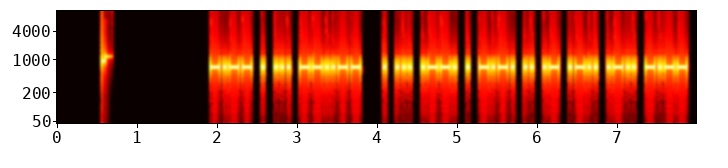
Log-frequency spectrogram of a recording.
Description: Morse code, heard as a keyed tone, about 30 wpm, 700 Hz. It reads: YES, ESPECIALLY
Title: Sentences from Top 1000 Words - Review Part 4 - 30wpm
